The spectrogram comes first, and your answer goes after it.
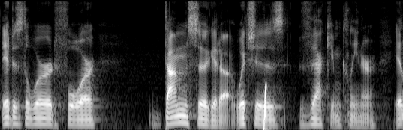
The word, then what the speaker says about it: dammsugare: And so I thought it said, like, it looked like damn sugar.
